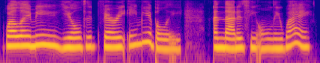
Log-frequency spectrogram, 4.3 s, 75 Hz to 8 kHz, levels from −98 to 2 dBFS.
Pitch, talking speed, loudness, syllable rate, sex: 255 Hz, 170 wpm, -16 LUFS, 5.1 syllables/s, female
